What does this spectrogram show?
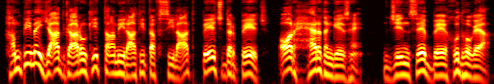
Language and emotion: Urdu, happy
